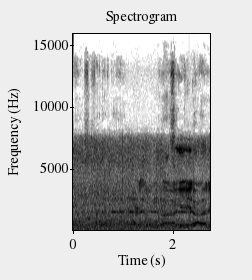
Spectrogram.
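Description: A metro train arriving at a Delhi station, a loud continuous rumble of wheels and motors filling the space, with a faint whine rising near the end.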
